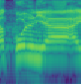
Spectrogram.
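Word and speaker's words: قُلْ يَا: เป็น อิหม่าม ท่าน อาลี อ่าน ซูเราะห์ กุนยา อ่าน ว่า กุลยา ฮัล กาฟิรูน ความ หมาย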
